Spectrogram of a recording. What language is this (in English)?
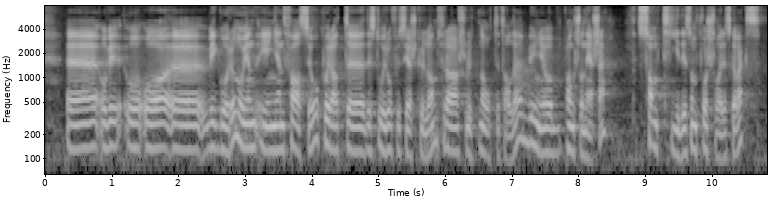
Norwegian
